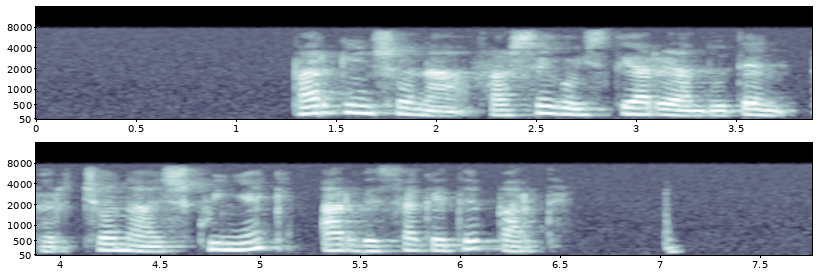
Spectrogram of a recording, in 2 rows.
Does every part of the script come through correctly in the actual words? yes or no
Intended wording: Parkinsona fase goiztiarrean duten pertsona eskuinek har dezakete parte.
yes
